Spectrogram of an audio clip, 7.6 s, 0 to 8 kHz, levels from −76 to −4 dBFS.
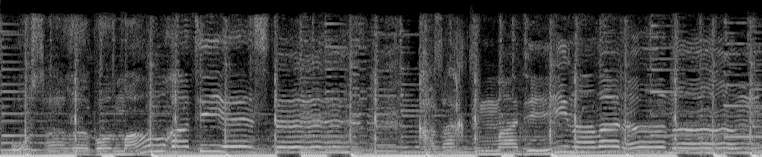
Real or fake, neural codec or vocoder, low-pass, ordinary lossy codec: real; none; 7.2 kHz; AAC, 32 kbps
